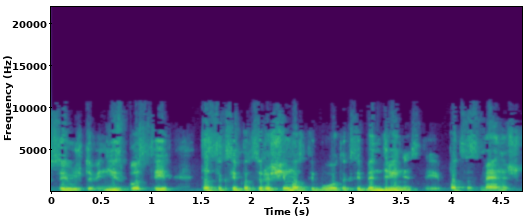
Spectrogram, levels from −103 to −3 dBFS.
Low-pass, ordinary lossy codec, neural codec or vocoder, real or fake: 10.8 kHz; MP3, 48 kbps; vocoder, 48 kHz, 128 mel bands, Vocos; fake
